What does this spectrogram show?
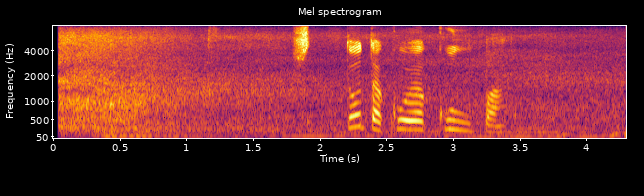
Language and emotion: Russian, neutral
